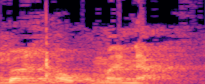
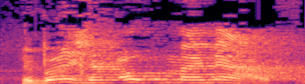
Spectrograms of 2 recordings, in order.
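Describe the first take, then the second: First: Said in the usual way. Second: Higher, lifted plea to God; raised prayer line. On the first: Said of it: "we're saying". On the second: Shown as a demonstration. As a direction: lift the words up as a prayer. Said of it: "I say".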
